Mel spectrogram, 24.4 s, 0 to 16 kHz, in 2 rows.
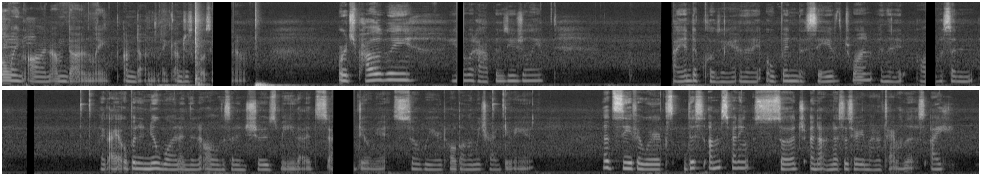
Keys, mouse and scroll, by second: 5.4-7.3 scroll down 3.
